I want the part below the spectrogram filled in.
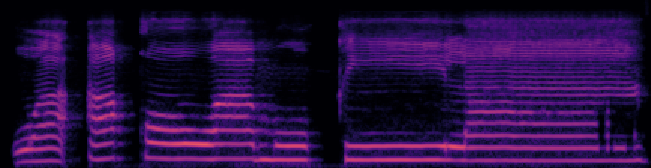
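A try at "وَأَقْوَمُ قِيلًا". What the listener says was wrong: Masih ada hamas berarti masih tercampur ke huruf kaf. Ke belakang lagi. Ke belakang lagi lidahnya. Pangkal lidahnya.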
